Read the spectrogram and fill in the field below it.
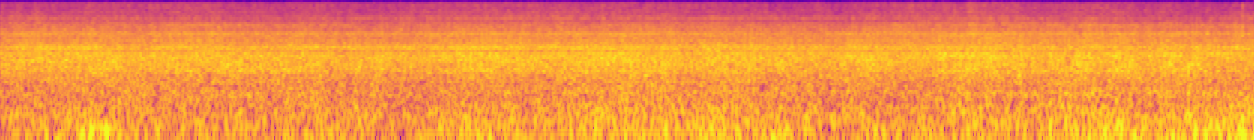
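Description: Rushing river rapids roar loudly and steadily close by.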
